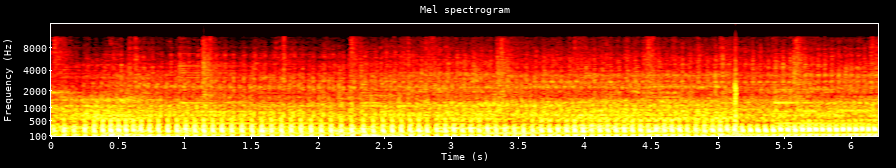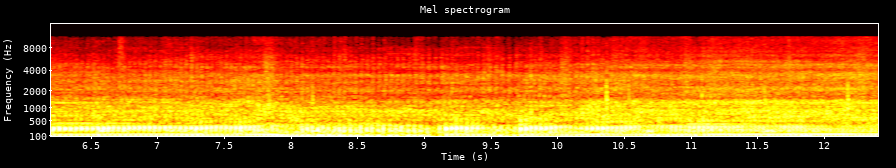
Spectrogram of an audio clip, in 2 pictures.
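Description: A KTM 701 Supermoto single-cylinder motorcycle engine runs steadily while being ridden off-road, a loud, continuous thumping drone with small shifts in revs throughout and no talking.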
